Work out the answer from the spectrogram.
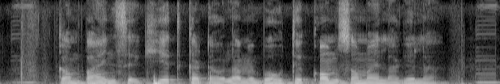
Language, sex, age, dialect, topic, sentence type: Bhojpuri, male, 18-24, Southern / Standard, agriculture, statement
